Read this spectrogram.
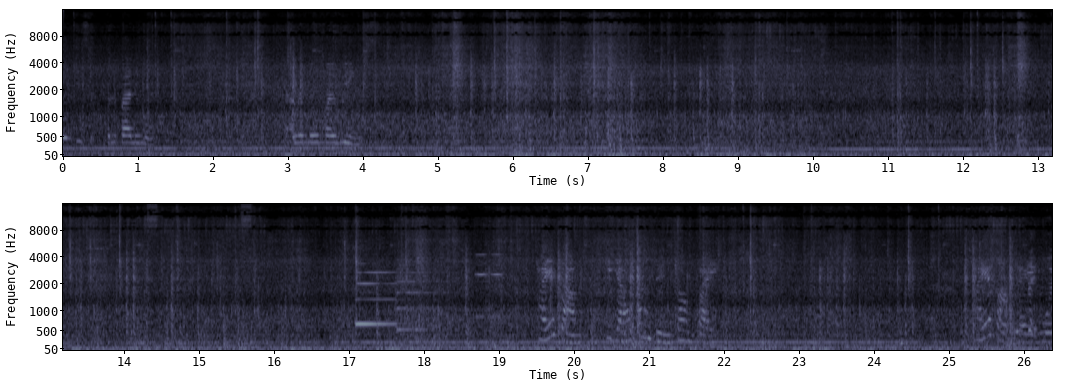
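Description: Traffic passes by on a wet road outside.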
